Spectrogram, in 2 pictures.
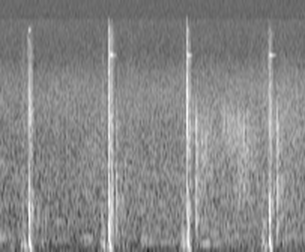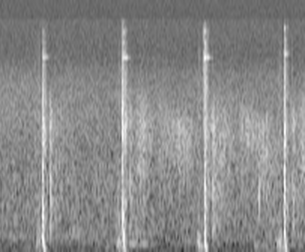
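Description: A heavy hammer strikes rock in steady, evenly spaced blows.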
